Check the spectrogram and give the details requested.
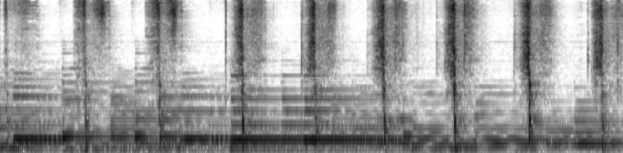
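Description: Knife chopping on a cutting board in steady, evenly spaced strokes, about one every three-quarters of a second, over background music with held notes.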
